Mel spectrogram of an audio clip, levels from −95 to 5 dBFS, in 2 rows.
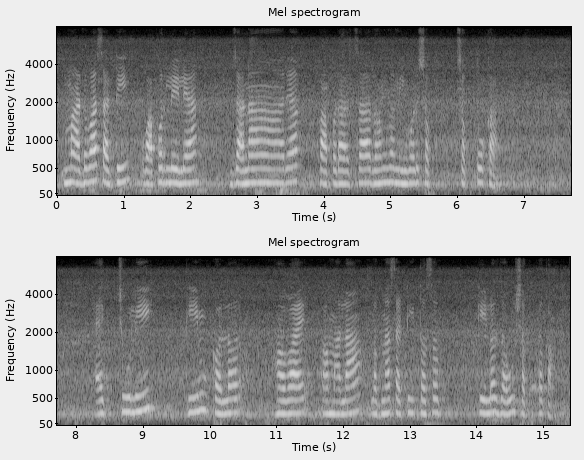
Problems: constant background noise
